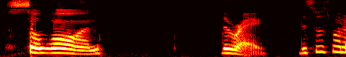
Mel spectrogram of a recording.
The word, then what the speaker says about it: salon: in the loo and many showcases in the saloon salon it's pronounced salon the ray this was one of chardon's first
